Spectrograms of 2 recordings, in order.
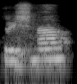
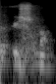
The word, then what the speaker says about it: Krishna: R, Akarshan, that R, the name of Krishna. So we drop. We say Krishna. Krishna. So, from tomorrow onwards, when we are chanting, we should be very clear in pronouncing Krishna.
